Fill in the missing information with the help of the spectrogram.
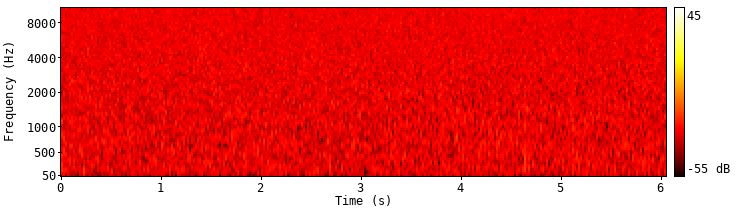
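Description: Steady hiss of an old film soundtrack, with no other sound.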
